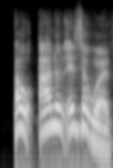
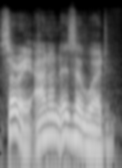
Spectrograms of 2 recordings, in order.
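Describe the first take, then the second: First: Much higher, excited realisation; real surprise at finding the word; surprised discovery. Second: Said in the usual way. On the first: Real, not acted. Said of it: "Oh, shit".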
